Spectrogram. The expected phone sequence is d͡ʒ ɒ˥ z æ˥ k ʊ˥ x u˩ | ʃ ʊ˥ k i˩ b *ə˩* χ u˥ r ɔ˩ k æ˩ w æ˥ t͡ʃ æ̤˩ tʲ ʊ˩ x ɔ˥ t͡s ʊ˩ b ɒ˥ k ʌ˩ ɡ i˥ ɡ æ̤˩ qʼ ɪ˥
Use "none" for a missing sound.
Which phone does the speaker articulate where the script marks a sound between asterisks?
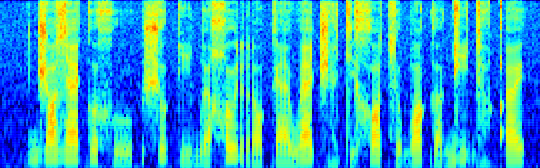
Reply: ə˩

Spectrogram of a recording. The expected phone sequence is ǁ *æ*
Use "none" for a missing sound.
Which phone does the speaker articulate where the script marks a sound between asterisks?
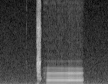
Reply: æ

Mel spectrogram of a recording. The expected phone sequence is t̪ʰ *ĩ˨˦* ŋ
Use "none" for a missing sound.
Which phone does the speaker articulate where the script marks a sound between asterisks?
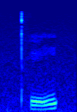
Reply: ĩ˨˦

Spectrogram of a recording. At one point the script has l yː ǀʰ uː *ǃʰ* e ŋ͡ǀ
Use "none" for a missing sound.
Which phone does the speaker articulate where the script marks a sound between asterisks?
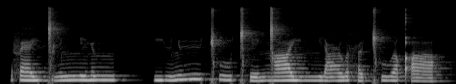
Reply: ǀʰ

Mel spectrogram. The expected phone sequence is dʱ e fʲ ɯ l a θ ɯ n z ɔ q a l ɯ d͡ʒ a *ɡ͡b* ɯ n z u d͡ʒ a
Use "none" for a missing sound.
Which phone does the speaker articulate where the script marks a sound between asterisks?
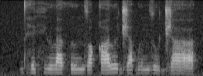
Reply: ɓ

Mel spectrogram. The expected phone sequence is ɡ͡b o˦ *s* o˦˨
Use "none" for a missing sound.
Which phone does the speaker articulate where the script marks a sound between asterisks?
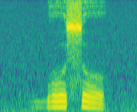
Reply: s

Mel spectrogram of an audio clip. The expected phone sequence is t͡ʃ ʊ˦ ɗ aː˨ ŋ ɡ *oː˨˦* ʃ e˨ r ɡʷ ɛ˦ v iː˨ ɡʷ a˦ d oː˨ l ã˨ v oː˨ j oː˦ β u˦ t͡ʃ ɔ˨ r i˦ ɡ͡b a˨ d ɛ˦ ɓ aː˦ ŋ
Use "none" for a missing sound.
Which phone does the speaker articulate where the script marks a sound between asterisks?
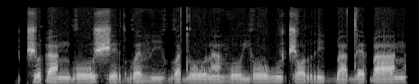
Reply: oː˨˦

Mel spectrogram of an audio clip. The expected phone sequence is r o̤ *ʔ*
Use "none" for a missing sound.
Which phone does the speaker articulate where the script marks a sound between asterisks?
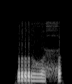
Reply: ħ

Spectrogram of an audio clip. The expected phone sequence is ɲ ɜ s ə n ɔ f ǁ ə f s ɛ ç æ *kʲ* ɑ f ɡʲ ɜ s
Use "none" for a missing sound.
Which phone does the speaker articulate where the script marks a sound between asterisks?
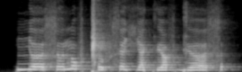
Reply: kʲ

